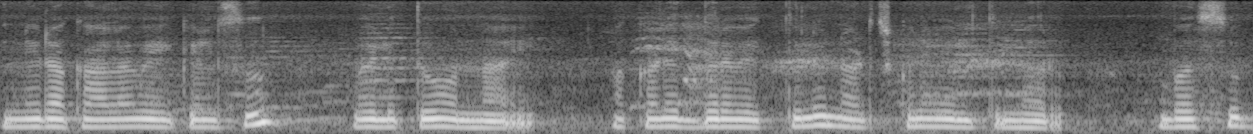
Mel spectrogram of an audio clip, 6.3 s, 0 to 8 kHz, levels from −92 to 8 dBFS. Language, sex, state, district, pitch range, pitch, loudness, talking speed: Telugu, female, Andhra Pradesh, Srikakulam, 165-175 Hz, 170 Hz, -13 LUFS, 115 wpm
